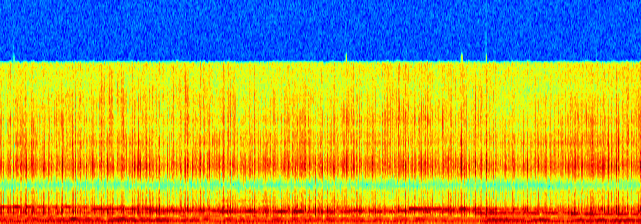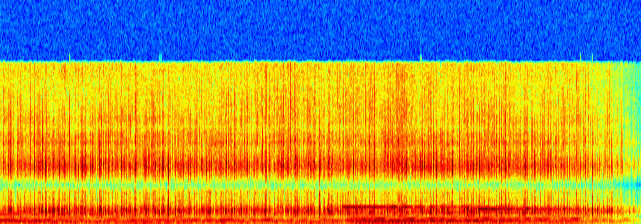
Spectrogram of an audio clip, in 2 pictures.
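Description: Wooden candle wick crackling steadily with a dense run of small ticks and pops, like light rain, as it burns in a jar of scented wax. Soft ambient music with long held chords plays underneath, the chords changing about six seconds in and again around twelve seconds.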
